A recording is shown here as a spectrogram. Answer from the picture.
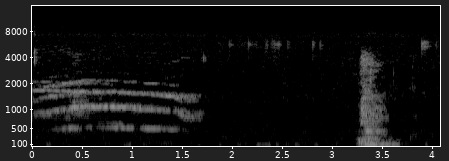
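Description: A cat meowing: one long call of under two seconds, dipping in pitch at its end. A short loud burst of noise follows a little past three seconds in.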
